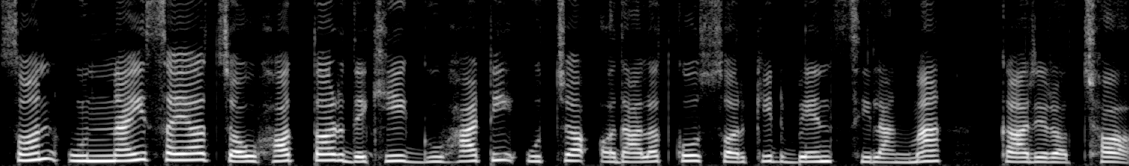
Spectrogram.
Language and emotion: Nepali, neutral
